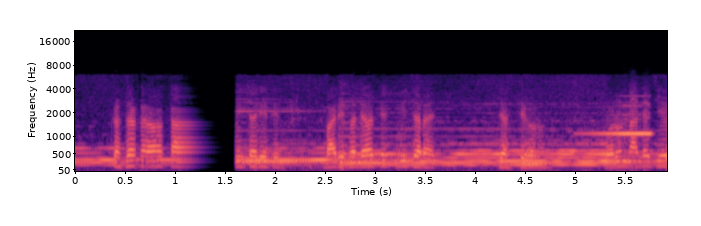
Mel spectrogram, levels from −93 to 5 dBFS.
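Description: Between 0.59 and 0.91 s, repeated packet loss (robotic sound) sets in: several short packets fail to arrive, none longer than 16 ms, and each hole is patched by extending the preceding sound. About a quarter of that span is filled this way, giving a choppy texture with small pieces missing.

From 1.05 to 1.63 s the audio breaks off for over half a second, most likely a long network dropout. The last sound is stretched into a fading buzz, then about 0.18 s of silence follows, and the sound resumes without the missing portion.

At 4.99 s a loudspeaker feedback squeal begins: the microphone is picking up its own loudspeaker, and a 1.1 kHz tone swells over roughly half a second until it sits about 5 dB above the rest of the sound, ringing on as a squeal until 5.82 s.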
